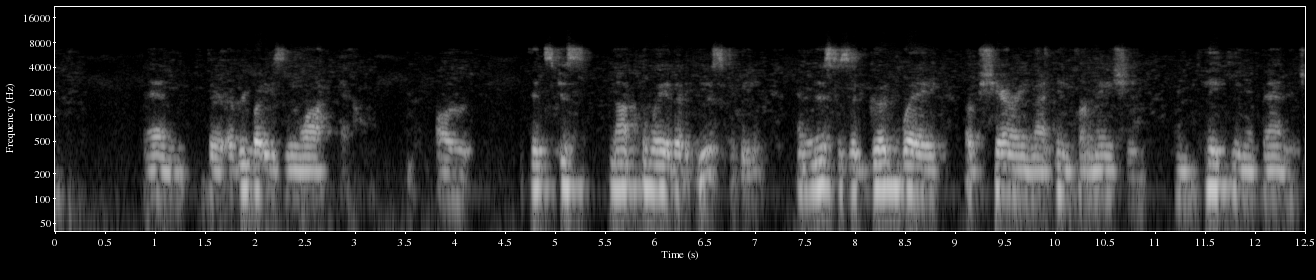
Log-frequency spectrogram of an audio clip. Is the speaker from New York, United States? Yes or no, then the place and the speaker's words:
no; Fairbanks, Alaska, United States; also born or lived in Minto, Alaska; I was born in Fairbanks in 1980, and then my earliest memories are in Minto with my family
